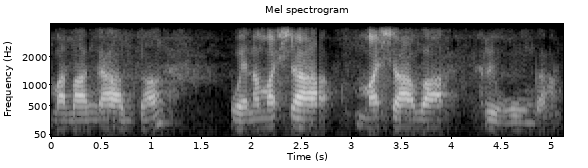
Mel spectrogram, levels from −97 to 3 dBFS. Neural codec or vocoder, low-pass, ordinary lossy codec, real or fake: codec, 24 kHz, 6 kbps, HILCodec; 3.6 kHz; none; fake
